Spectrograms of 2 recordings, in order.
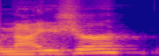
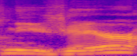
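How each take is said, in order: First: The name is pronounced the English way. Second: The name is pronounced the French way.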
